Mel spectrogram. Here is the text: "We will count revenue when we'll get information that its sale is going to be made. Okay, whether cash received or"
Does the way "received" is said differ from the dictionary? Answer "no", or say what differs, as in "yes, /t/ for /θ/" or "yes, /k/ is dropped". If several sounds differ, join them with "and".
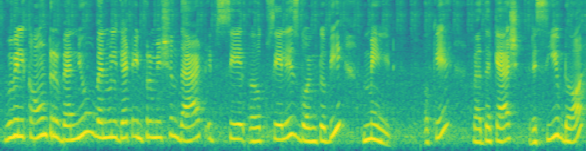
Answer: no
